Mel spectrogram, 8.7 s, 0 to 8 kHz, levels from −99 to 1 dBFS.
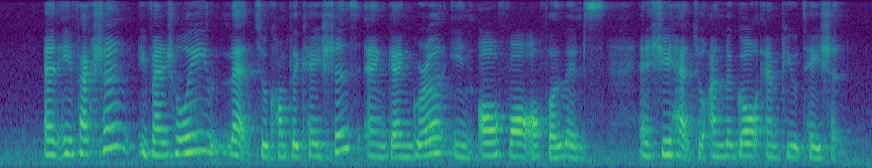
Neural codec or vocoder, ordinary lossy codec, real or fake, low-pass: none; none; real; none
